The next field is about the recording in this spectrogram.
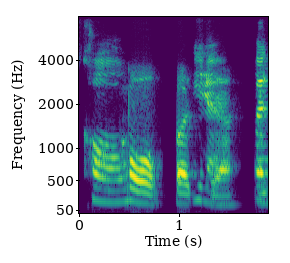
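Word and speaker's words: כל: And the kals are often going to be pronounced kol.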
